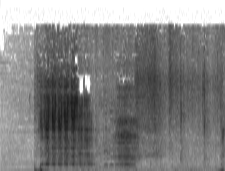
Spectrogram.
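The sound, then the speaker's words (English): A person imitates a goat, letting out one loud, wavering bleat with a quivering, nasal tone, followed by quieter trailing vocal sounds, recorded in a studio. “that was a goat. That, and I did that. I made that noise.”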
